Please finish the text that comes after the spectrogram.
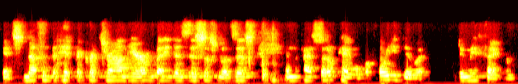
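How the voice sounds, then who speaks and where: A man relaxed in telling a parable during a church Bible study discussion in a meeting room. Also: medium pitch, fast talker, echoey room, muffled recording. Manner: relaxed storytelling with quoted dialogue. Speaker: class member.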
